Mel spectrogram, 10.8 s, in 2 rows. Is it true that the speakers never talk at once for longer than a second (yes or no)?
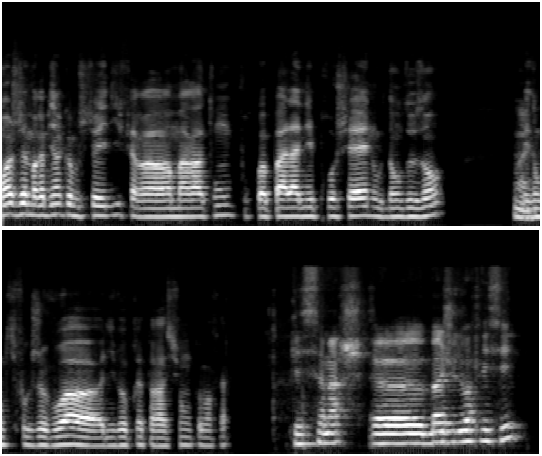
yes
